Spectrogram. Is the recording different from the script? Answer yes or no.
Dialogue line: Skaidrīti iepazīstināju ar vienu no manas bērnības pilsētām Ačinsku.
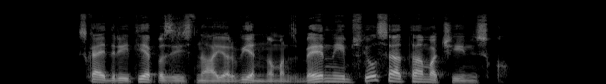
no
